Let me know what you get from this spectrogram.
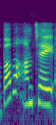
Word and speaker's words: Baba Amte: So tell us about Baba Amta, if I'm saying it correctly. – Yeah, Baba Amte, I think what you're thinking of, why he seems unlikely, is that he was born into a very aristocratic family.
